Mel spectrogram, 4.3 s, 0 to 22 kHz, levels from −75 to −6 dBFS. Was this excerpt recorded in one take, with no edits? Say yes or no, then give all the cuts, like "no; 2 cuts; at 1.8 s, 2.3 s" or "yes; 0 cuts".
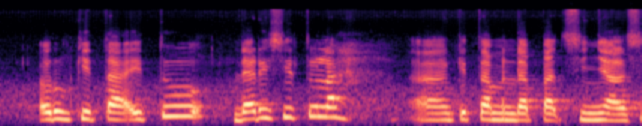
no; 1 cut; at 1.5 s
